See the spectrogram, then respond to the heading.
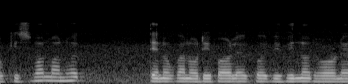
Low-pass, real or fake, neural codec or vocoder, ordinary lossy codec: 7.2 kHz; real; none; none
